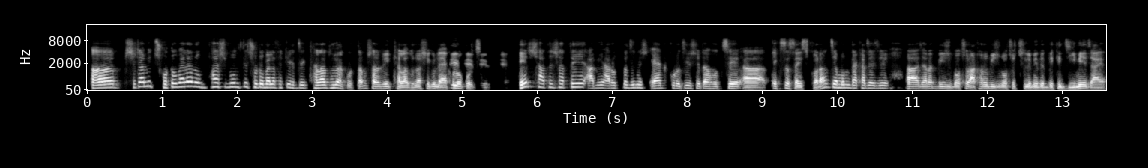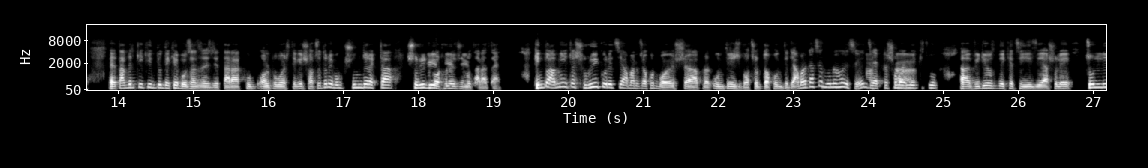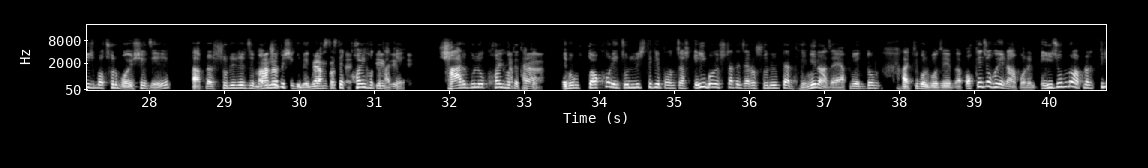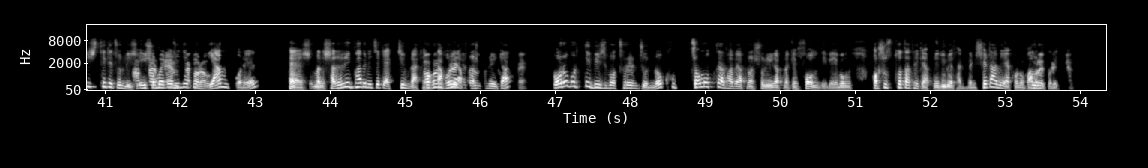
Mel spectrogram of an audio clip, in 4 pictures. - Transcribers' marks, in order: "আরেকটা" said as "আরোক্টা"; in English: "add"; in English: "active"
- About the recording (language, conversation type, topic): Bengali, podcast, প্রতিদিনের ছোট ছোট অভ্যাস কি তোমার ভবিষ্যৎ বদলে দিতে পারে বলে তুমি মনে করো?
